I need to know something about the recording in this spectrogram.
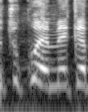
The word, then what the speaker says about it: Chukwuemeka: My name pronounce Chukwuemeka because he ends with E, not with A.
